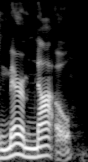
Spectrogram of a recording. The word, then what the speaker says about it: merimnao: The pronunciation of it is merimnao, and it has a couple of subtly different meanings.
